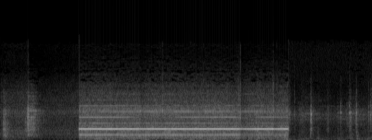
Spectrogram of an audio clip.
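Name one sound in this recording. A forge fire roars with a blower humming.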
